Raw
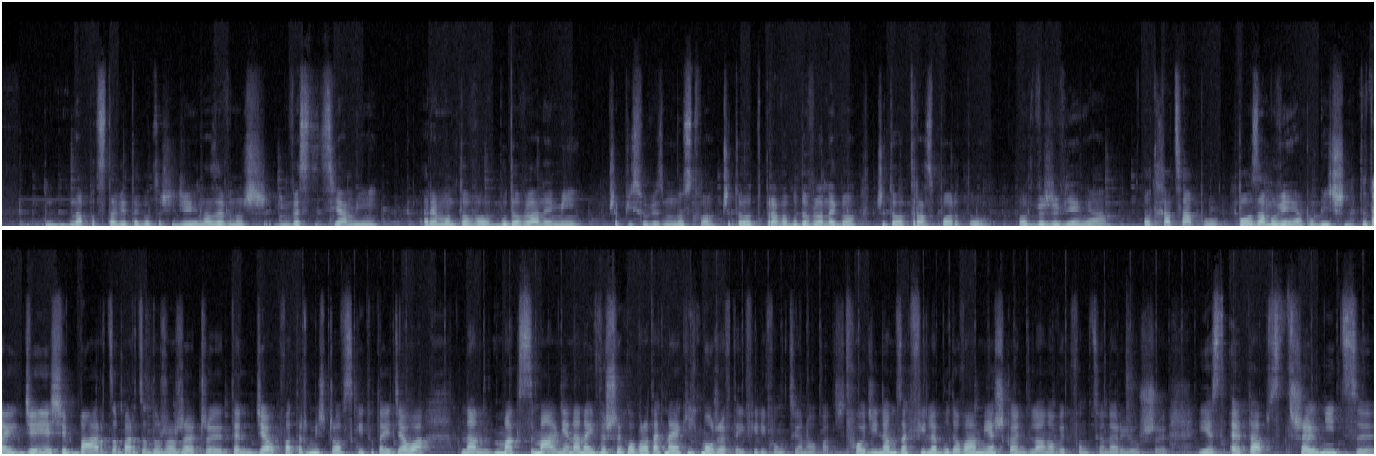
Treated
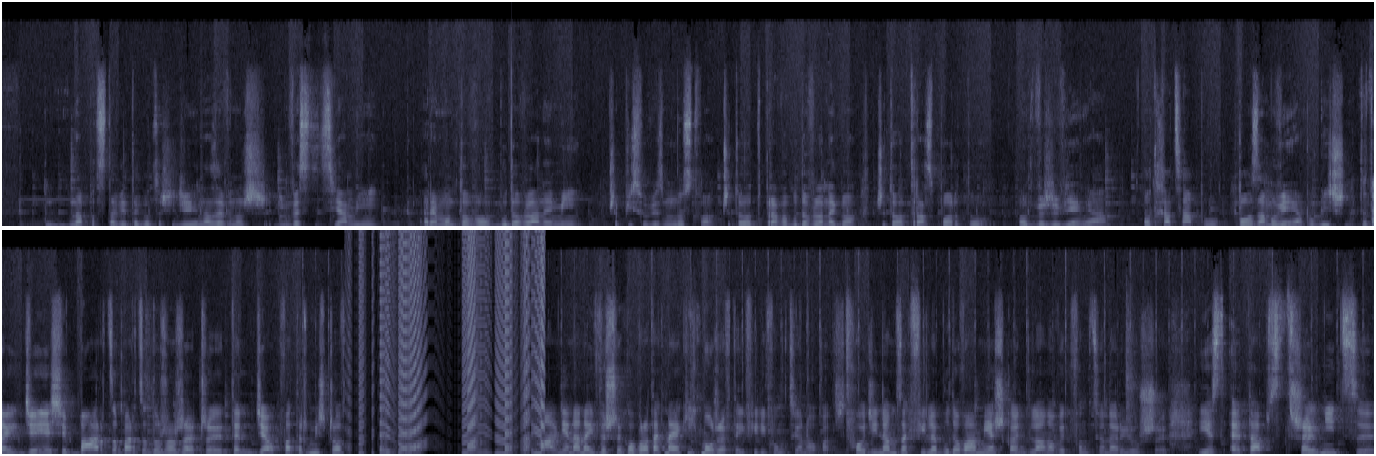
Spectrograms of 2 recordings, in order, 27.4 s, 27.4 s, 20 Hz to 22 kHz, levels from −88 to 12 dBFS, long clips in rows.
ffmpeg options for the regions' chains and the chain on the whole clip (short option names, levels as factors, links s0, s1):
-filter_complex "[0:a]asettb=1/sr,asplit=3[s0][s1][s2];[s0]atrim=end=17.144[s3];[s1]atrim=start=17.14:end=19.15,asetpts=PTS-STARTPTS,afade=t=in:d=0.004:c=qsin,afade=t=out:st=2.006:d=0.004:c=qsin,agate=range=0.316:threshold=0.0158:ratio=16:release=100:detection=peak,equalizer=f=10000:t=o:w=0.57:g=12,acrusher=samples=24:mix=1:aa=0.000001:lfo=1:lforange=14.4:lforate=2[s4];[s2]atrim=start=19.146[s5];[s3][s4]acrossfade=d=0.004:c1=hsin:c2=qsin[s6];[s6][s5]acrossfade=d=0.004:c1=qsin:c2=hsin,aderivative,acompressor=threshold=0.00447:ratio=1.5,volume=2"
